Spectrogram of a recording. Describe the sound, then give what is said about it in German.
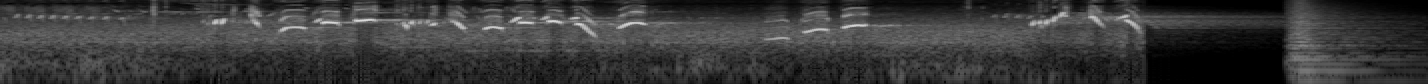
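A person whistles an imitation of blackbird song: bursts of fluting, warbling phrases rising and falling, with short pauses between them, fairly loud, ending with a brief rushing noise. “Ich fange jetzt an mit der Amsel.”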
